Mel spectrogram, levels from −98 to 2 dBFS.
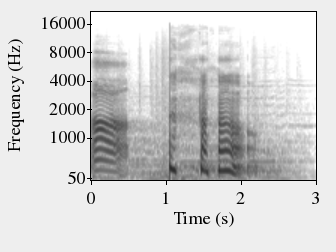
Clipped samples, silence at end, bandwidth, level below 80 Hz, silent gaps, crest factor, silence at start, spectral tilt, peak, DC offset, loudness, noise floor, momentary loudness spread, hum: under 0.1%; 0.65 s; 11 kHz; -56 dBFS; none; 20 dB; 0 s; -6 dB/octave; -6 dBFS; under 0.1%; -25 LUFS; -57 dBFS; 16 LU; none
